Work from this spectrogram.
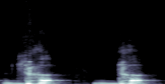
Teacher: Esse cara é com muito prana. Então ele é língua no céu da boca, fazendo o som de D com uma tossezinha. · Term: D murda com Mahaprana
